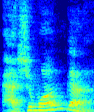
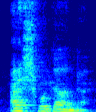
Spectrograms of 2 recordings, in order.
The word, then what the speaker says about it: ashwagandha: is nice okay um how do we say this last next one ashawanga I'm okay Ash did I say that right I don't know ashwagandha okay that that's it I said it wrong the first time I love this one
